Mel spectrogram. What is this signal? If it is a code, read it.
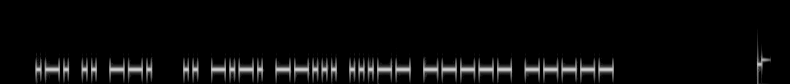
Morse code, heard as a keyed tone, about 26 wpm, 700 Hz. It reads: RIG IC7300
